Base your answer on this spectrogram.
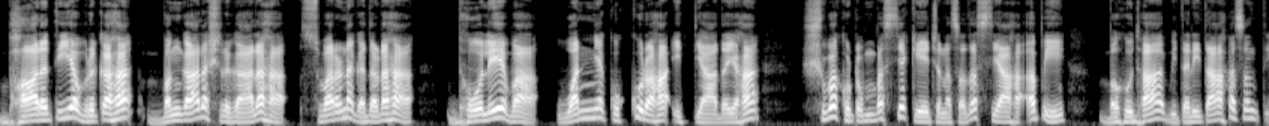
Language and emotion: Sanskrit, neutral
